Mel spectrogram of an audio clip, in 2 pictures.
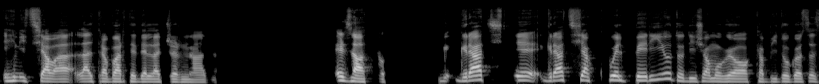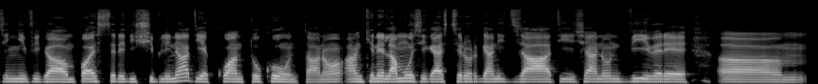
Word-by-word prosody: i 160 - -3
iniziava 135 -7 +1
l'altra 135 0 0
parte 135 +1 +1
della 130 -1 +1
giornata. 115 -4 -5 1.2
Esatto, 150 -8 +4 0.5
g 150 - -9
grazie 195 +3 +3
grazie 190 +4 +1
a 185 - -2
quel 195 0 +1
periodo 195 +1 0
diciamo, 140 -1 -2
che 135 +1 0
ho 130 -1 +1
capito 130 +1 -5
cosa 135 +1 -2
significa 130 -1 0
un 120 0 -1
po' 130 +1 +2
essere 130 +1 -1
disciplinati 130 +4 -2
e 125 - -4
quanto 130 -1 -1
conta, 115 -4 -2
no, 120 +4 -1
anche 130 +2 -2
nella 130 -2 +4
musica 135 -2 +1
essere 130 +2 -2
organizzati, 125 -1 0
cioè 125 +2 -2
non 130 +1 -4
vivere, 125 -2 0 0.3
uhm, 115 -1 -1
130 Hz, 130 wpm, -23 LUFS, 125-140 Hz, 1.2 s, Esatto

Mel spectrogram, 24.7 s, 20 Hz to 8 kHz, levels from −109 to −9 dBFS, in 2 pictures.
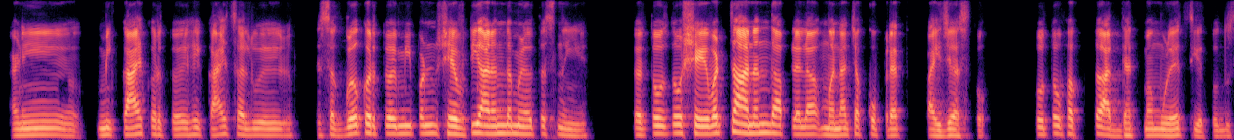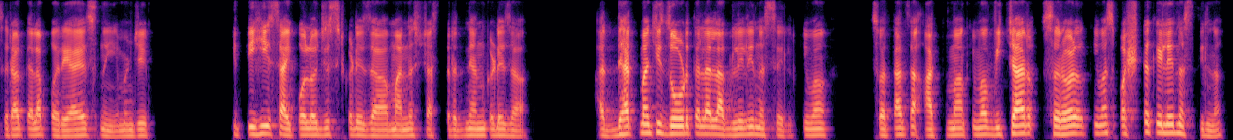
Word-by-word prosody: आणि 140 0 -1 0.3
मी 140 - -1
काय 145 +2 +4
करतोय, 140 -2 -5
हे 150 +1 -5
काय 135 +3 -2
चालू 140 -3 -4
आहे? 130 0 -3
हे 125 +1 -19
सगळं 140 +5 0
करतोय 170 -2 +2
मी, 170 +1 0
पण 175 0 -1
शेवटी 165 +3 +3
आनंद 170 0 +5
मिळतच 160 -1 -2
नाहीये. 125 -4 -6 0.5
तर 140 - 0
तो 170 0 +3
जो 180 0 +2
शेवटचा 175 +4 +4
आनंद 180 +1 +5
आपल्याला 155 -3 +1
मनाच्या 140 +2 -1
कोपऱ्यात 135 -2 -3 0.3
पाहिजे 125 +1 -1
असतो. 125 0 -6 0.5
तो 150 - -1
तो 170 -1 -1
फक्त 160 +1 -6
अध्यात्मामुळेच 130 0 -2
येतो. 115 0 -9
दुसरा 130 +3 -3
त्याला 140 0 0
पर्यायच 125 +2 0
नाहीये. 115 -4 -6
म्हणजे 120 +2 -4 0.9
कितीही 160 +2 +2
सायकॉलॉजिस्टकडे 135 -1 0
जा, 120 -1 -1
मानसशास्त्रज्ञांकडे 130 +1 -3
जा. 120 -2 -6 0.8
अध्यात्माची 160 +9 +3
जोड 165 0 +6
त्याला 160 -2 +3
लागलेली 145 +1 +1
नसेल 135 -4 -5
किंवा 135 0 -2 0.5
स्वतःचा 140 +2 -1
आत्मा 135 +2 -2
किंवा 145 0 0
विचार 165 +4 +7 0.2
सरळ 165 +1 +5
किंवा 175 +1 -1
स्पष्ट 180 +2 -2
केले 180 -1 +5
नसतील 130 -7 -4
ना, 115 - -6
140 Hz, 140 wpm, -25 LUFS, 130-165 Hz, 0.9 s, विचार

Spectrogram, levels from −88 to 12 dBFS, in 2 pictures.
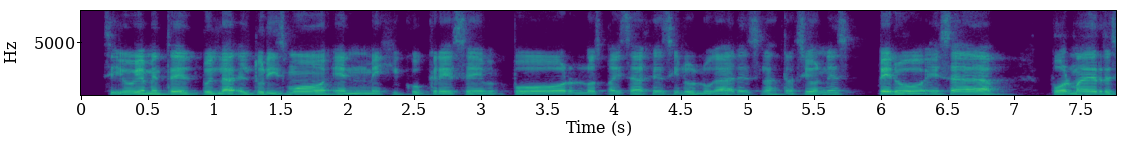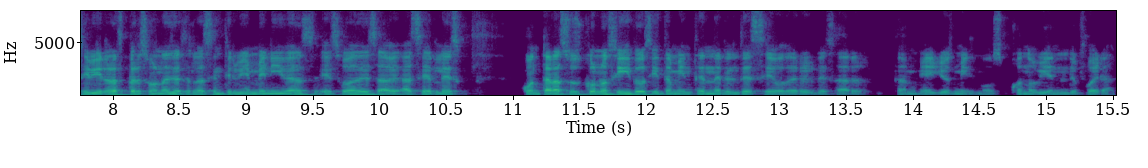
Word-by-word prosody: sí, - - -4
obviamente, 130 +2 +5
pues, 130 -1 0
la - - +7
el 130 -2 +1
turismo 135 +2 +3
en 115 -3 +1
México 120 +3 -5
crece 120 +1 +1 0.2
por 100 -1 +2
los 100 0 -3
paisajes 125 +9 -1
y - - -4
los 130 -3 -1
lugares, 140 +8 -1
las 125 -1 -4
tradiciones, 170 +8 -3
pero, 120 -4 +6
esa 135 0 +3 0.2
forma 125 +3 +4
de 145 - +6
recibir 125 -4 0
a - - 0
las 135 0 +1
personas 125 -1 -2
y - - +1
hacerlas 120 +1 -5
sentir 120 -2 -6
bienvenidas, 120 +1 -3
eso - - -6
ha - - 0
de 135 0 0
sa - - -2
hacerles - - -4 0.4
contar 105 +1 0
a 125 - +4
sus 140 +2 -6
conocidos 140 +1 +1
y 130 - -4
también 105 -4 -5
tener 110 -1 -5
el 105 - -7
deseo 100 -3 -5
de 95 - -6
regresar 100 -1 -11 0.2
también, 105 -3 -9
ellos 100 -1 -8
mismos 90 -3 -13
cuando 105 -4 -11
vienen 95 0 -8
de 95 - -12
fuera. - - -9
125 Hz, 200 wpm, -23 LUFS, 110-135 Hz, 0.4 s, la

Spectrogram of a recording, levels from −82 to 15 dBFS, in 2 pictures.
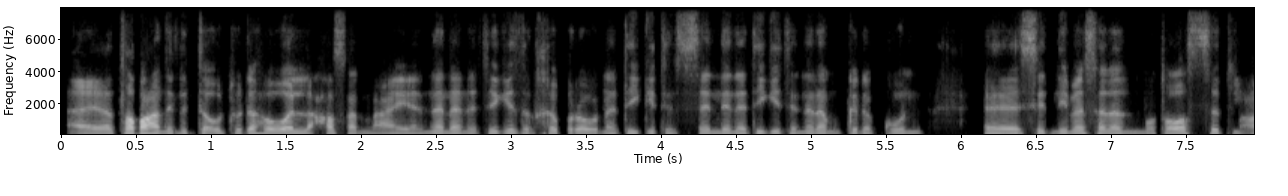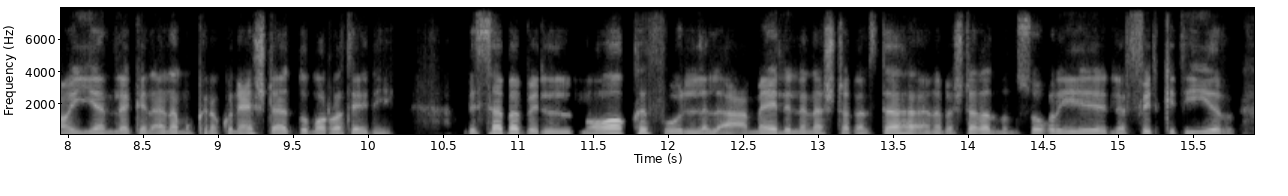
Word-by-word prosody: آآ، 125 -1 +1
طبعًا 170 +6 +9
اللي 125 -6 -3
أنت 165 - -6
قُلته 140 0 -3
ده 150 +2 +1
هو 145 0 +3
اللي 120 -2 +1
حصل 140 -4 -2
معايا، 105 +1 -4
إن 110 +5 -10
أنا 140 0 0
نتيجة 130 +1 -5
الخبرة 130 +6 -4
ونتيجة 125 -1 -5
السن، 130 +5 -5
نتيجة 135 0 -4
إن 125 - -8
أنا 135 0 0
ممكن 135 -2 -7
أكون 140 +4 -8 0.4
آآ، 115 +1 +1
سني 145 +1 -4
مثلًا 125 -2 0 0.2
متوسط 135 +3 -1
معيّن، 150 +5 -1
لكن 125 -3 -1
أنا 130 +2 +1
ممكن 145 -2 -7
أكون 140 +3 -4
عِشت 145 0 +1
قَده 130 +1 0
مرّة 130 -2 +1
تاني 110 -1 -4 0.4
بسبب 155 -2 +4
المواقف 125 +7 +4
والأعمال 120 +3 +1
اللي 130 0 -2
أنا 130 - -1
اشتغلتها. 120 +4 +1
أنا 125 0 -3
باشتغل 140 +4 0
من 115 -1 -11
صغري 130 0 -1
لفيّت 115 +7 -2
كتير 130 -1 -2
130 Hz, 175 wpm, -24 LUFS, 115-140 Hz, 0.4 s, طبعًا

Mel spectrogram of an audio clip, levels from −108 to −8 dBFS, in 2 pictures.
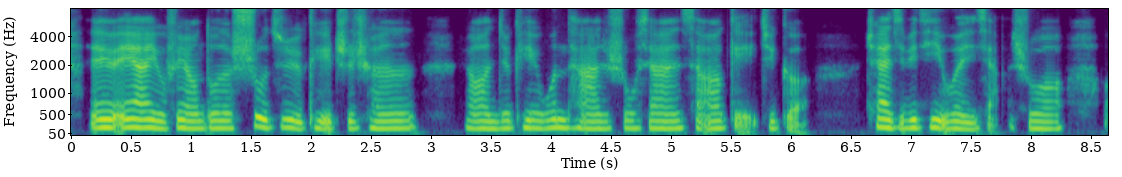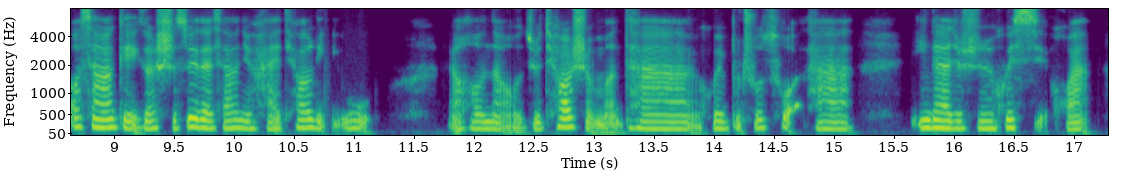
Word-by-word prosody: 因 - - +1
为 195 - +6
AI 195 -1 +7
有 170 - +2
非 180 - -2
常 170 0 +1
多 175 0 0
的 175 0 +1
数 215 +3 +3
据 190 -3 0
可 170 +2 -5
以 - - +1
支 170 - -3
撑， 175 0 -1 0.4
然 175 -2 -3
后 175 - +1
你 165 - 0
就 175 +1 -2
可 195 +2 -7
以 180 - +1
问 190 +2 +1
它， 180 -2 0
就 165 - -3
是 180 +1 -5
我 175 - -3
想 175 -1 0
想 185 - -3
要 175 0 +1
给 185 - -5
这 170 - -4
个 - - -5 0.5
ChatGPT 190 0 +2
问 165 -2 +1
一 150 - -1
下， 175 - -7
说： 165 0 -3 0.3
“我 210 - -1
想 205 -2 +3
要 190 - +5
给 190 -3 +1
一 - - -2
个 175 0 0
10 175 - +1
岁 205 +3 +5
的 185 -2 +4
小 180 0 -1
女 175 -2 0
孩 80 - -3
挑 185 - -1
礼 175 -2 0 0.2
物， 175 0 -3 0.6
然 - - -5
后 165 0 -2
呢 160 -1 -1
我 - - -3
就 - - 0
挑 200 +5 +3
什 - - 0
么 - - -2
她 165 -3 -1
会 170 - -2
不 - - -7
出 185 - -3
错？ 190 - -3
她 160 -1 -3 0.5
应 185 0 +2
该 185 -1 +5
就 170 - 0
是 175 -1 -1
会 190 +2 +1
喜 320 - +1
欢。 - - -3
175 Hz, 270 characters per minute, -24 LUFS, 170-190 Hz, 0.6 s, AI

